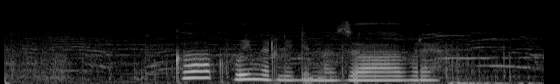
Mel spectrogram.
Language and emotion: Russian, sad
